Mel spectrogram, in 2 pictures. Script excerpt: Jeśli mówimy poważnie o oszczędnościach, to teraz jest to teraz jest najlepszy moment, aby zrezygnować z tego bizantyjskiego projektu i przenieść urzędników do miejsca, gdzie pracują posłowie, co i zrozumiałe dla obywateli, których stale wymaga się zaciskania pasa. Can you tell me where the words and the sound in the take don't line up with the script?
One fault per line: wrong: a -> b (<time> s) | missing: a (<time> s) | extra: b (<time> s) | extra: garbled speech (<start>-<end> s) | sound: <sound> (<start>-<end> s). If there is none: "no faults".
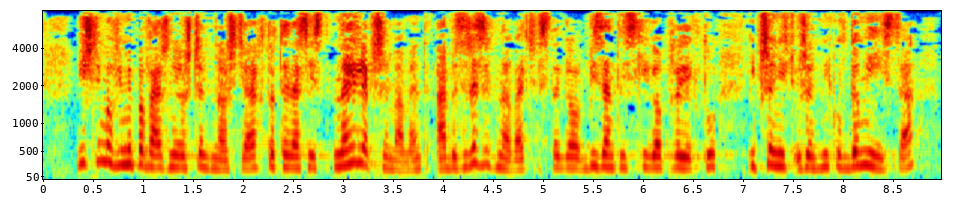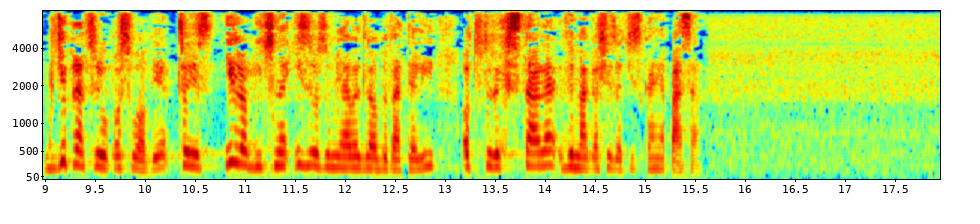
missing: to teraz jest (2.9 s)
extra: jest (10.4 s)
extra: logiczne i (10.9 s)
extra: od (13.2 s)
